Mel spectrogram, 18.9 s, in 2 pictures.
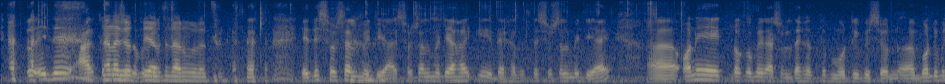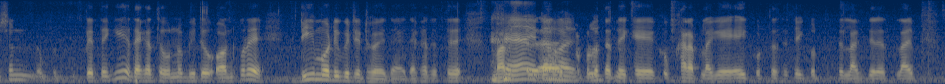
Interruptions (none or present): present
